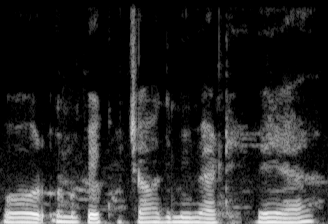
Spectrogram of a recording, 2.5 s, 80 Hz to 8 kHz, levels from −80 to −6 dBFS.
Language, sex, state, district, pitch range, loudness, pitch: Hindi, male, Uttar Pradesh, Saharanpur, 150-165 Hz, -16 LUFS, 160 Hz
